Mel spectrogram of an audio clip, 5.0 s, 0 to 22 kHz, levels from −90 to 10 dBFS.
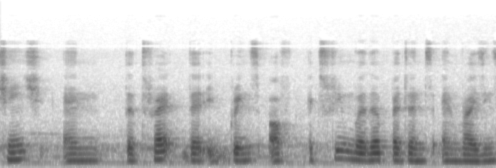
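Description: Nothing in this bit of speech stands out as a technical fault at any point.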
